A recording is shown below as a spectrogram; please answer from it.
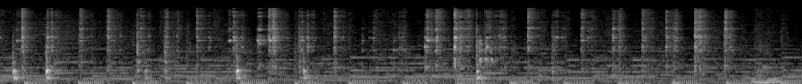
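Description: Wire whisk scraping and clicking against a glass bowl as a sticky egg-white and sugar mixture is scraped out into a steel mixer bowl, over background music with sustained tones.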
